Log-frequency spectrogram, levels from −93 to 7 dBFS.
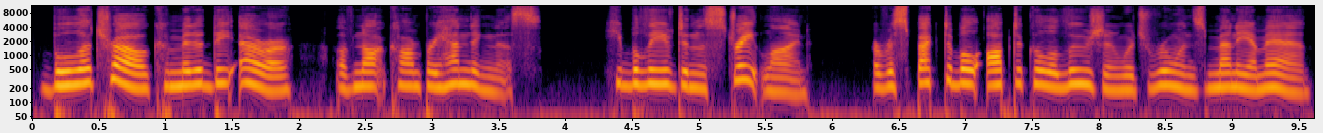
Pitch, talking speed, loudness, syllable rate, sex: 220 Hz, 145 wpm, -18 LUFS, 5.2 syllables/s, female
